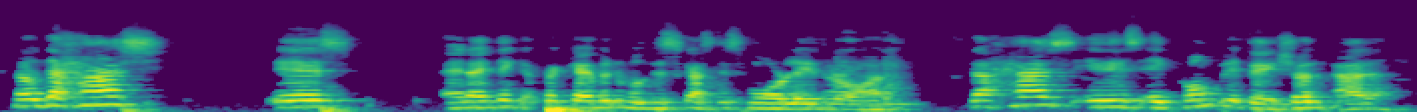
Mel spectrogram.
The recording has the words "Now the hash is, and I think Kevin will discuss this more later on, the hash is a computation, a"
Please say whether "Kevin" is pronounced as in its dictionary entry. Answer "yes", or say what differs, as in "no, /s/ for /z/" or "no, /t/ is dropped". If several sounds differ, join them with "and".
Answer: no, /b/ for /v/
